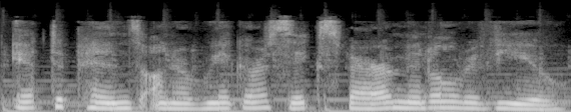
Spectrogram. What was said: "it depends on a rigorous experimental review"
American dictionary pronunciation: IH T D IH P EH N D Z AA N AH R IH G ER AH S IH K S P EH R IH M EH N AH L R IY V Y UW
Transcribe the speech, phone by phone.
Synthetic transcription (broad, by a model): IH T D IH P EH N D Z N AH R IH G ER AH S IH K S P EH R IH M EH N L R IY V Y UW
